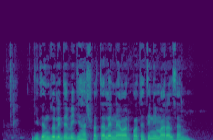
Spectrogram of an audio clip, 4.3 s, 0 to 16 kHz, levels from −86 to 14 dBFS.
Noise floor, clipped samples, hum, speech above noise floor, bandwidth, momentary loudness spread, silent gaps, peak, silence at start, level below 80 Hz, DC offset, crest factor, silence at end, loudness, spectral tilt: -51 dBFS; under 0.1%; none; 27 dB; 11.5 kHz; 12 LU; none; -8 dBFS; 0.2 s; -60 dBFS; under 0.1%; 18 dB; 0.5 s; -25 LUFS; -5.5 dB/octave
